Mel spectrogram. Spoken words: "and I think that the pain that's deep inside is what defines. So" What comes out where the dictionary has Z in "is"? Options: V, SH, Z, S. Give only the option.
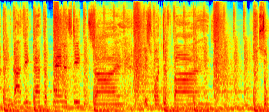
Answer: Z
